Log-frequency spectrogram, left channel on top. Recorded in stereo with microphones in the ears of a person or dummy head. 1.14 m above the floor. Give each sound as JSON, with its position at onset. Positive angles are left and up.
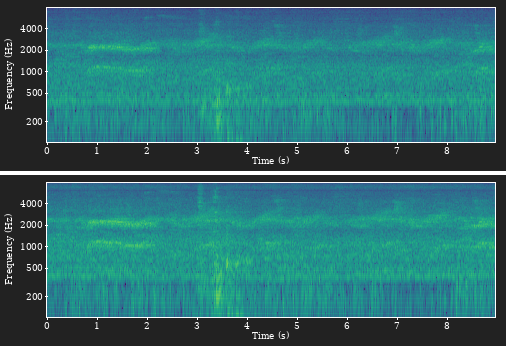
{"t": 0.0, "sound": "running water", "side_deg": -15, "distance_m": 3.5}
{"t": 3.0, "sound": "laughter", "side_deg": -75, "distance_m": 6.0}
